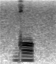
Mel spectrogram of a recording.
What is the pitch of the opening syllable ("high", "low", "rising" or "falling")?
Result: high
